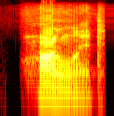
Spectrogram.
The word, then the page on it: harlot: American English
